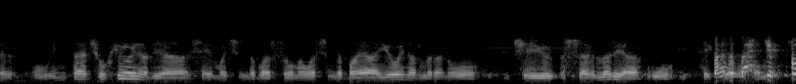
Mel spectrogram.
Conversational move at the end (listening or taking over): taking over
